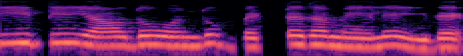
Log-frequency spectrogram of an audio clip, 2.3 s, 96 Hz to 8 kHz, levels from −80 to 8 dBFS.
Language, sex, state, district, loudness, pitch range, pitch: Kannada, female, Karnataka, Mysore, -20 LUFS, 200-245 Hz, 225 Hz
